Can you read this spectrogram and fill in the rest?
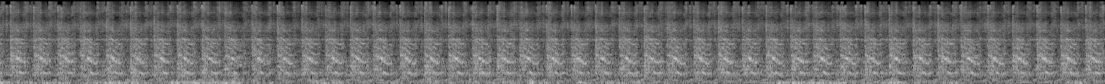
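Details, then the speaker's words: Fargo (Canadian Dodge D100) truck unstarted all winter, cold start without pumping pedal: steady brisk starter cranking over ten seconds, never catches; cranks but won't start. "it's not gonna do anything man but I hope I hope you're getting what you wanted no joke no nothing just cranking this poor poor thing"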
